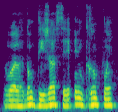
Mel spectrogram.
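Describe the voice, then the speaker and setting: Stuffed up with a cold, a young man walks students step by step through an online registration, repeating himself often and scattering "voilà" throughout. His mid-range, dark-toned voice barely moves in pitch and is unhurried, speaking informally in a dull lo-fi voice-over.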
